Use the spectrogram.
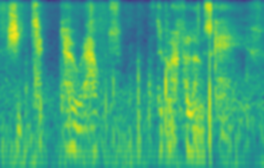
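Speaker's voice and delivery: whispered, sneaking narration; tiptoe whisper. A narrator's reading. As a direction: hush as she sneaks out.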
